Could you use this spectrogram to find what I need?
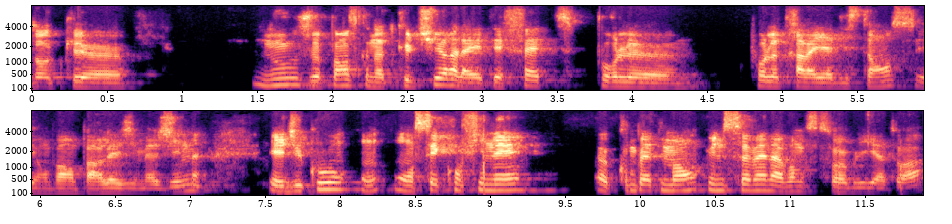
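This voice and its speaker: Speaking at a moderate pace, a man with a fairly high pitch uses an ordinary speaking voice. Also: ordinary pitch variation. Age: 30s. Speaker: startup founder and CEO. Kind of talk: interview.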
